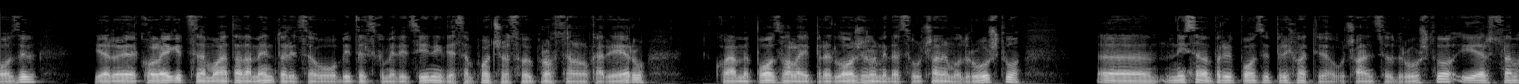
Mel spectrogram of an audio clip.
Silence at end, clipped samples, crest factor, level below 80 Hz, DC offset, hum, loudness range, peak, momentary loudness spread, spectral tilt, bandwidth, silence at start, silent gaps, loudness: 0 s; under 0.1%; 18 dB; -36 dBFS; under 0.1%; none; 3 LU; -2 dBFS; 7 LU; -7 dB/octave; 10.5 kHz; 0 s; none; -21 LUFS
